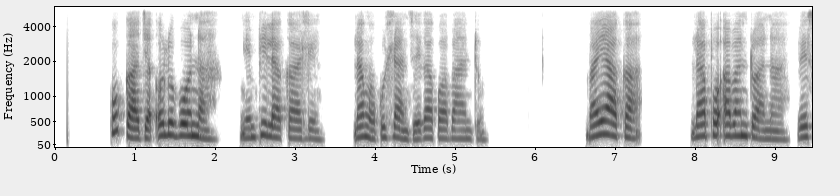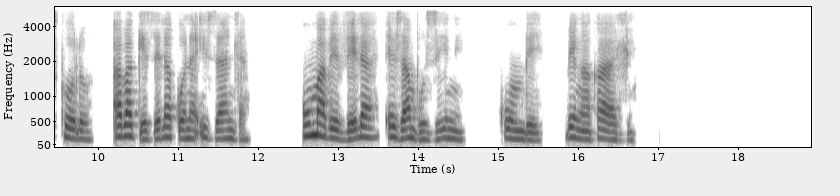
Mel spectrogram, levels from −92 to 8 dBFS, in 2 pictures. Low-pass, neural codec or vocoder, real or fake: 5.4 kHz; none; real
